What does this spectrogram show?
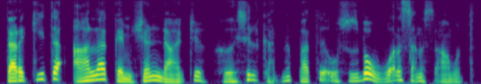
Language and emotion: Kashmiri, happy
